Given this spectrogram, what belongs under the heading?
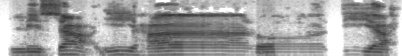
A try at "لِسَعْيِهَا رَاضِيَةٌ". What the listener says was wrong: এখানে লিসা হা, বড় হা পড়তেন, বড় হা হবে না, ছোট হা হালকা ভাবে। লিসা হা, হা, হা। লিসা হা রাদিয়া। রাদিয়াহ। লিসা হা, হা ঠিক এমন গলাতে উচ্চারণ হবে না। লিসা হা রাদিয়া।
